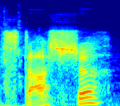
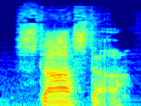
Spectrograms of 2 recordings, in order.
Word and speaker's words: Stasta: How do you pronounce that? Stasha? Stasta.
